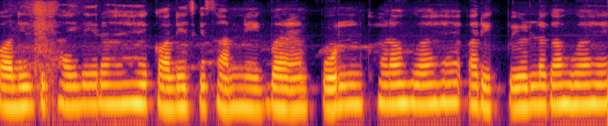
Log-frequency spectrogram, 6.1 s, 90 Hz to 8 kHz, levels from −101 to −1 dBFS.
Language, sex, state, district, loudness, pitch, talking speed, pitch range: Hindi, female, Chhattisgarh, Korba, -17 LUFS, 190 Hz, 195 wpm, 175-195 Hz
